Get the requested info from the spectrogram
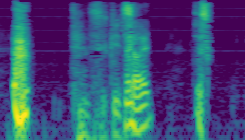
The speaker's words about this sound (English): Sorry, just coughing.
